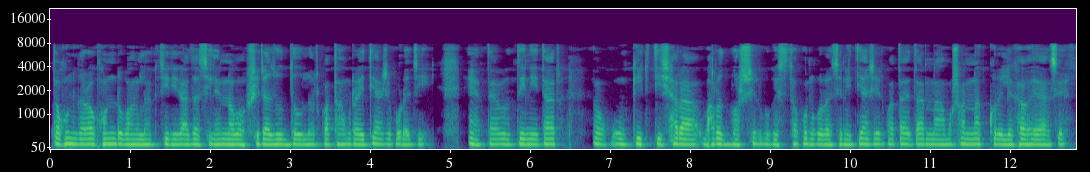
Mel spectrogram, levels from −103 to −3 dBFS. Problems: none marked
